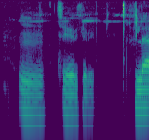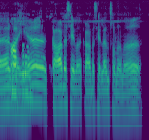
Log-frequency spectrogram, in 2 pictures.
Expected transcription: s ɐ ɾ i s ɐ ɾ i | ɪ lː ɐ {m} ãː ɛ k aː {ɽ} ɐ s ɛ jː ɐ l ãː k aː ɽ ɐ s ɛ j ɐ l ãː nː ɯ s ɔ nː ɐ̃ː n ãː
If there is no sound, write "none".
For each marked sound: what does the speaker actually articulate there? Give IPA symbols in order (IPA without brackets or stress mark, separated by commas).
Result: n, ɽ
